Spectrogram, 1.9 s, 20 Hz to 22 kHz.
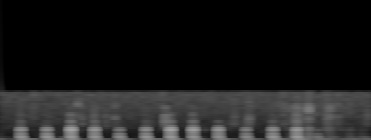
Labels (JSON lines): {"label": "biophony, knock", "recorder": "SoundTrap 300"}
